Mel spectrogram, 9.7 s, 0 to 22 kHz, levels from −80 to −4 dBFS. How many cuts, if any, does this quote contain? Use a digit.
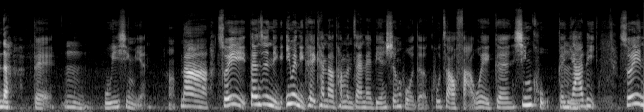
3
